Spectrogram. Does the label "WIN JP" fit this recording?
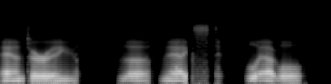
No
